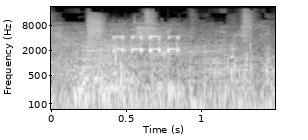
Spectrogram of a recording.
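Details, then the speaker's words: EF sedan: rapid run of about six sharp high beeps, the key-in warning chime continuing after the key is removed; stops with a tap, caused by a sticky ignition switch. "pull the key out and it continues beeping right give it a little tap it stops it's got a sticky ignition what can I say"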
